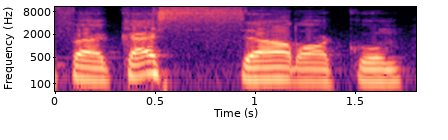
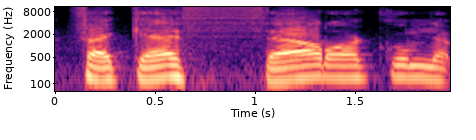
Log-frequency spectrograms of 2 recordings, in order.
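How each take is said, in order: First: The middle consonant is a hissing s sound. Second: The middle consonant is a soft th sound. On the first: The speaker calls it wrong. "Dia akan jadi fakassarakum" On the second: The speaker calls it right. "Nampak macam senang"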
